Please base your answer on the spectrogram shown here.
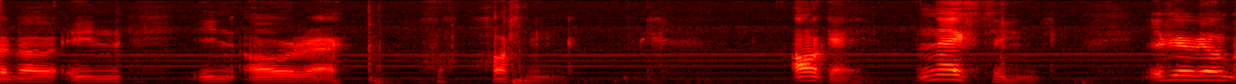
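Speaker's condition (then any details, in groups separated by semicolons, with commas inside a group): Cerebral palsy; since birth; speech not very clear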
